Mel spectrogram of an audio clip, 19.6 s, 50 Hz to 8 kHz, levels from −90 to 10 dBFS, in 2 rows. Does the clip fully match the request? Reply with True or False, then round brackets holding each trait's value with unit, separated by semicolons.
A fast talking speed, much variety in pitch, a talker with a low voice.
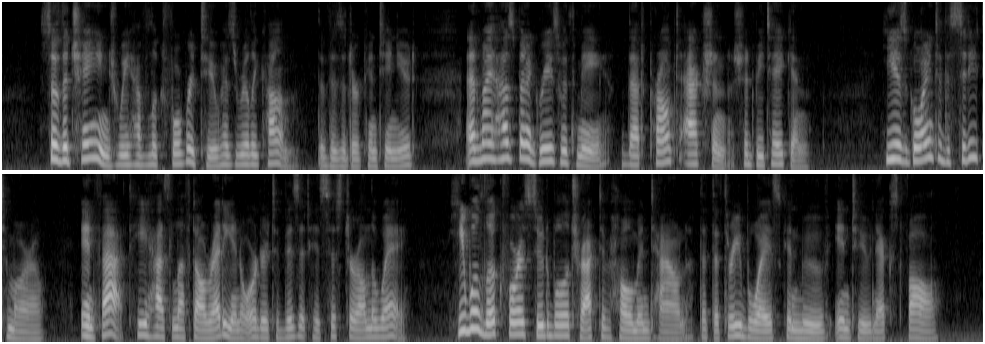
False (210 wpm; 5.7 semitones; 160 Hz)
